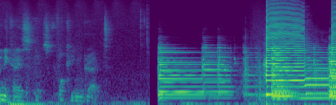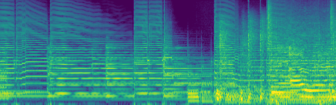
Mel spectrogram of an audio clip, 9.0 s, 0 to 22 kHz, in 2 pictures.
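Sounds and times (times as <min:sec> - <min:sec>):
speech: 0:00.0 - 0:01.6
loud rock song with distorted electric guitar chords and full band: 0:03.3 - 0:08.9.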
